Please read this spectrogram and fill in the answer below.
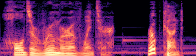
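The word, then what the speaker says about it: Roopkund: Rupkund, pronounced Rupkund.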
